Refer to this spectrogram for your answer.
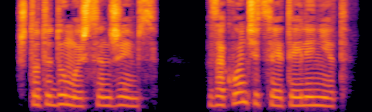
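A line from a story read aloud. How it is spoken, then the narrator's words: Plain. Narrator (Russian): спросил Линли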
